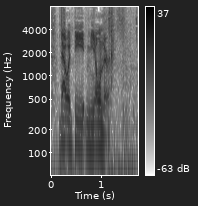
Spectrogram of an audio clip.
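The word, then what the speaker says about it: Mjölnir: Well, actually not not exactly silent. It does like a Y sound. So it's Mer.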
